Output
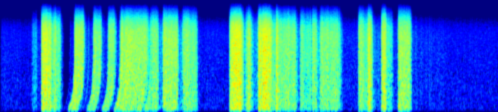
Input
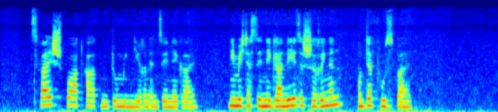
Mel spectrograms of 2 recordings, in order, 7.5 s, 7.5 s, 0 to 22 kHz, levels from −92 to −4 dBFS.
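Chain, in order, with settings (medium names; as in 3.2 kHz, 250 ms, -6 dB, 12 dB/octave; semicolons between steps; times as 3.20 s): 4.15–5.44 s: compression 5:1, threshold -29 dBFS, peak gain reduction 11 dB; noise-vocoded speech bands 1; 0.94–2.25 s: phase dispersion highs, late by 100 ms, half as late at 460 Hz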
